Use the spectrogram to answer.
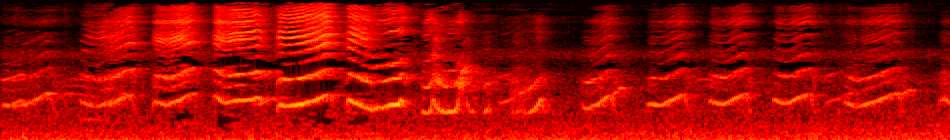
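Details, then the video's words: Butcherbird young being fed by a parent in a back yard near Brisbane, Australia, giving a loud burst of harsh wheezy squeals, then quieter rising squeaks repeated steadily, about three each second. "Feeding butcher birds"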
